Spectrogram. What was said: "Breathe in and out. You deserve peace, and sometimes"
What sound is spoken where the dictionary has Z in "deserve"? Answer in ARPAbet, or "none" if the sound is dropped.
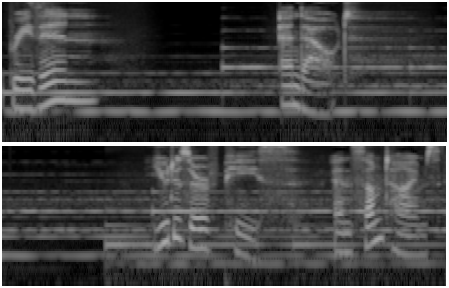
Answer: Z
